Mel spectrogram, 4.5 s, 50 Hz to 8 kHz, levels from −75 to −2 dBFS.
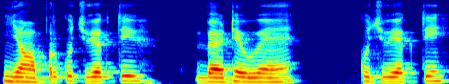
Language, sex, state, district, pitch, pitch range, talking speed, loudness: Hindi, male, Uttar Pradesh, Shamli, 160 Hz, 150-170 Hz, 120 wpm, -16 LUFS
